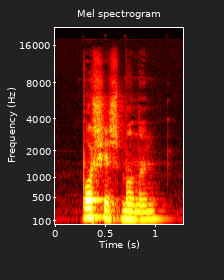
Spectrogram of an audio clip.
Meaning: plural of Bosjesman
- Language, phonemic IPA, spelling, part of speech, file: Dutch, /ˈbɔʃəsˌmɑnə(n)/, Bosjesmannen, noun, Nl-Bosjesmannen.ogg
